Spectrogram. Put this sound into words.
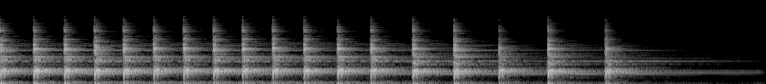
radiator hits fast
Hitting a large radiator with a car key. Recorded with a contact mic into a camcorder.
clang, hit, metallic, radiator, ring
